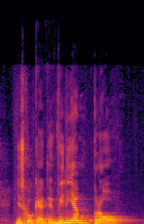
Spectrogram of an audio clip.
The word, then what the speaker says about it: Prout: کو کہتے ہیں ولیم پرو، سپیلنگ لکھیں گے PROUT، مگر ٹی سائلنٹ ہے پڑھنے میں، ولیم پرو۔ تو 1785 سے 1850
